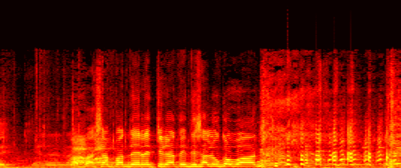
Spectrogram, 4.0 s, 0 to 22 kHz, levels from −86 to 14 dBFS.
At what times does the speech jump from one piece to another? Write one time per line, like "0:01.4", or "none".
none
